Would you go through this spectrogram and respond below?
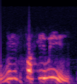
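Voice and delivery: high-pitched, disbelieving comeback; retold incredulous retort. Wrestler to the trainer scolding him, incredulous retort.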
